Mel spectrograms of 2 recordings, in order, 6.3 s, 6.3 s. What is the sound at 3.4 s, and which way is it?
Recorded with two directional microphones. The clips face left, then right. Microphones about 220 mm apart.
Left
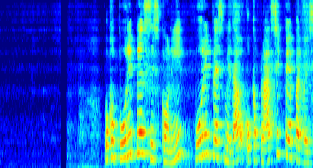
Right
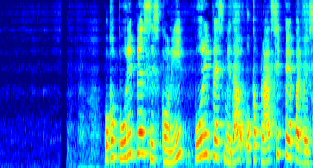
Speech, 30° right (ahead or behind).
